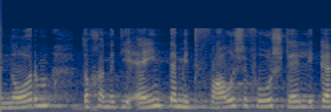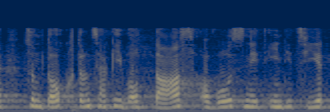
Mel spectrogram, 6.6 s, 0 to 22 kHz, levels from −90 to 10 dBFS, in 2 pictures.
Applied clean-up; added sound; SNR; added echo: none; none; none; none.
